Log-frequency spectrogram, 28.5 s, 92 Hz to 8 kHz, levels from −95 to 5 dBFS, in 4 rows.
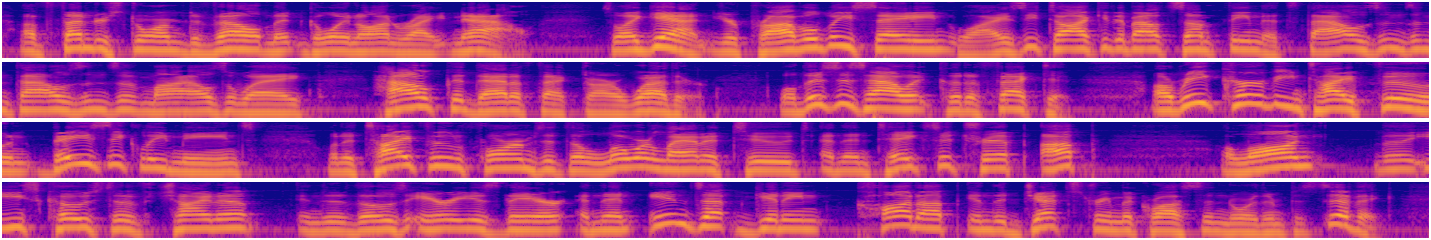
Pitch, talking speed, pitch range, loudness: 180 Hz, 175 wpm, 165-205 Hz, -22 LUFS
